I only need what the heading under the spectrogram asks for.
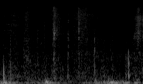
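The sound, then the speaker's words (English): A horse's hooves clip-clop at an unhurried walking pace, a steady run of hollow knocks roughly every half second, fairly soft, with no one talking. “And then I moved to this remote valley, and a woman gave me my horse, Pistol, got her for free, which is sort of like a free puppy, not a free beer.”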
